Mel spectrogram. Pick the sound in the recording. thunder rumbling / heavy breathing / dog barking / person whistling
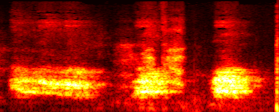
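dog barking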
